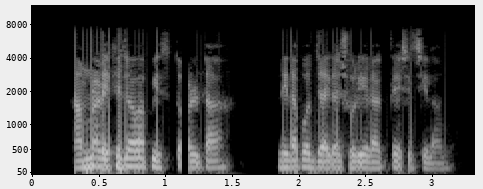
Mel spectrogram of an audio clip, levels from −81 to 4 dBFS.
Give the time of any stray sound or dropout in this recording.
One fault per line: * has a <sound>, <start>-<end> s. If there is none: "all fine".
* has a dropout, 1.1-1.2 s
